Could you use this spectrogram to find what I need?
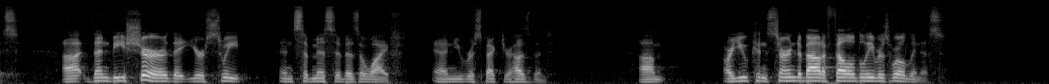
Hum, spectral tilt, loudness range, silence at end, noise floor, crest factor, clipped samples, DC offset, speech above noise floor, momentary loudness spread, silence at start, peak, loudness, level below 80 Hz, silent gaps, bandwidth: none; -5.5 dB/octave; 9 LU; 1.1 s; -68 dBFS; 22 dB; under 0.1%; under 0.1%; 44 dB; 17 LU; 0.05 s; -4 dBFS; -24 LUFS; -60 dBFS; none; 16 kHz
